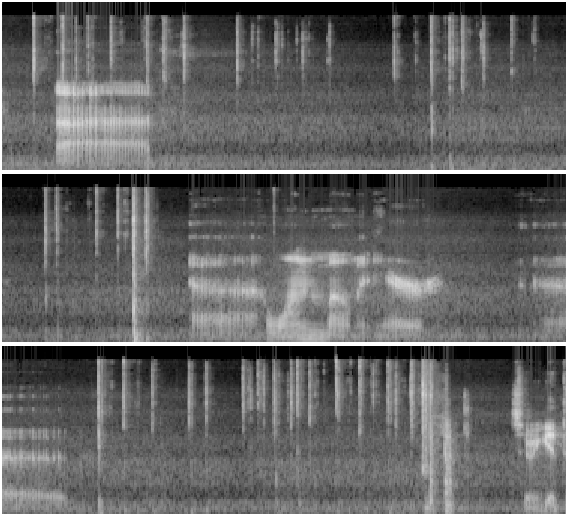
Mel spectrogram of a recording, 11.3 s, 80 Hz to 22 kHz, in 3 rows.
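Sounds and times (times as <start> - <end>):
typing on a computer keyboard: 0.2 - 4.8, 8.1 - 10.4
speech: 5.6 - 6.8, 11.0 - 11.2.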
